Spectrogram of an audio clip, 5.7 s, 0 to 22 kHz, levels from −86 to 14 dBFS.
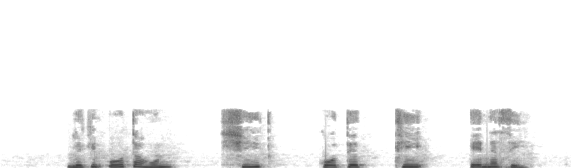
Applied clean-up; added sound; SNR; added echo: none; none; none; none.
